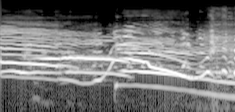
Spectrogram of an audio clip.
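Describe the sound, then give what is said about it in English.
A loud, canned burst of crowd cheering from a hype button: many high voices whooping and shouting together in a dense, continuous roar that holds steady for about three seconds, like a sound-effect button. “She's actually out of town, and I just have a hype button.”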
